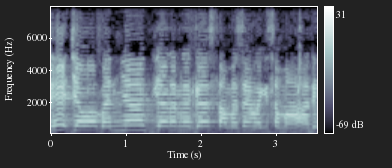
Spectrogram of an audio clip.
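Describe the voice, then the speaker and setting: With noticeable background noise around her, a woman speaks at a moderate pace in a high voice with lively intonation. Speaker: singer and vlogger. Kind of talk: casual chat.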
